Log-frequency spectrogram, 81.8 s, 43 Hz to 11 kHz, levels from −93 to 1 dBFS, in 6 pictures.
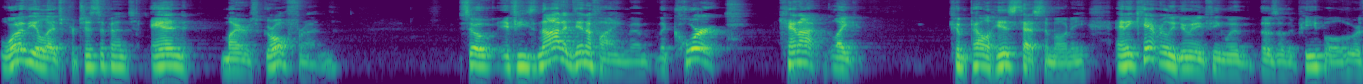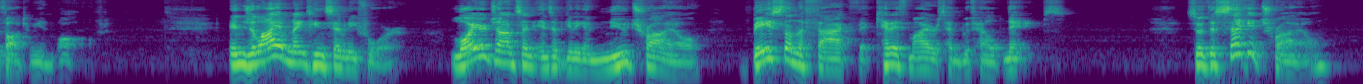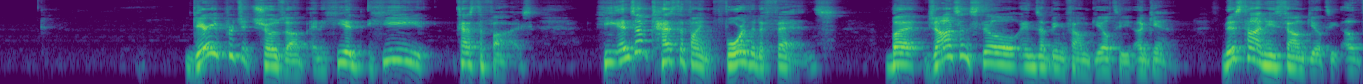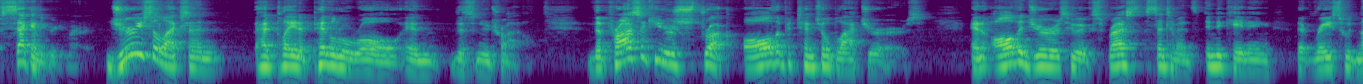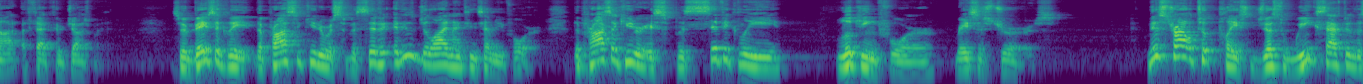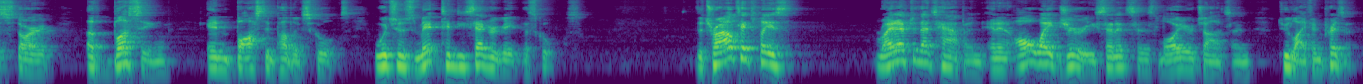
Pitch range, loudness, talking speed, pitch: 115-160 Hz, -22 LUFS, 140 wpm, 140 Hz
